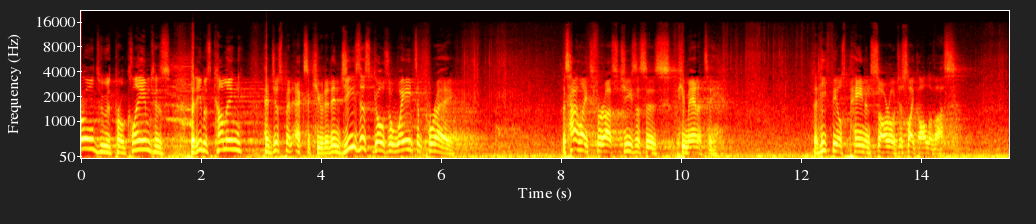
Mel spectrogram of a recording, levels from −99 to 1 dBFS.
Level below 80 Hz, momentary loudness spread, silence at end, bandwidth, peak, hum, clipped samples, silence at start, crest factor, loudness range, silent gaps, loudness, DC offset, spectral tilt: -28 dBFS; 17 LU; 0 s; 10 kHz; 0 dBFS; none; under 0.1%; 0 s; 16 dB; 4 LU; none; -16 LUFS; under 0.1%; -7 dB/octave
